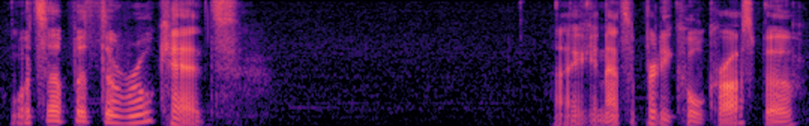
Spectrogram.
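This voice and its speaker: A man from the Southern US with a deep voice and a Southern accent, chatting casually on a game live stream. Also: big pitch swings, measured pace, gravelly, dry recording. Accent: Southern American. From Southern United States. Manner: laid-back, rambling with many fillers.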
